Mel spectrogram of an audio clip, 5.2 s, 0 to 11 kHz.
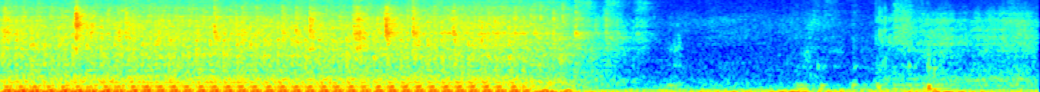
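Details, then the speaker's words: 2001 Honda XR200R: rapid metallic rattle about 220 per minute over the idle, fading as revs drop; suspected timing chain, possibly the clutch. "timing chain rattling something's rattling almost sounds like from right here the timing chain I believe is on this side"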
